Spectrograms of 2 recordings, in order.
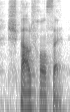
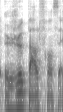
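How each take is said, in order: First: "Je parle" contracted to "shparle"; everyday French "Je parle", je reduced to sh; colloquial blend. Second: Said in the usual way. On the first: Shown as a demonstration. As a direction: drop the E, saying "shparle" for "Je parle". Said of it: "They say". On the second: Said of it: "Don't expect them to say".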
